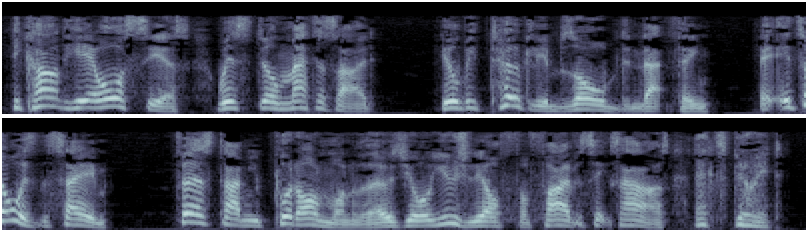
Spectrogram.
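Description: A man's voice: a little high, sing-song, a little fast, husky, dry recording, muffled recording, pitched above the performer's own voice. A man voicing a brash, impatient male alien journalist, urgent and insistent, in a science fiction audiobook. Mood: eager, pushy.

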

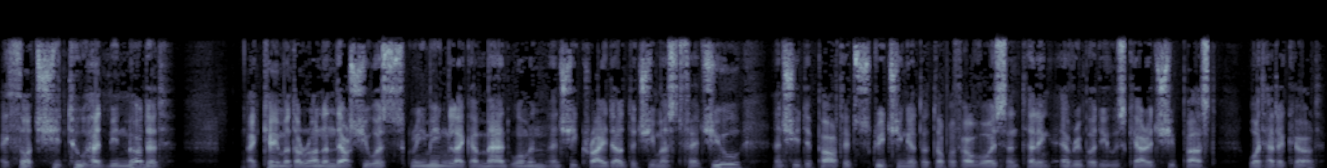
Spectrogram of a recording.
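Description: A man voicing a harassed, excitable French-speaking train conductor in an audiobook, deferential and agitated. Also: lowish voice, normal speed, dry recording, lightly acted. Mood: relieved, agitated.

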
